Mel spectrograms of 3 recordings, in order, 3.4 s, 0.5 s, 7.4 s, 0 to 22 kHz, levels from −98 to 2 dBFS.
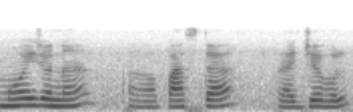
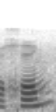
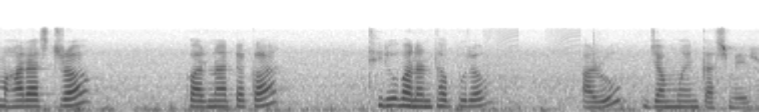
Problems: none marked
